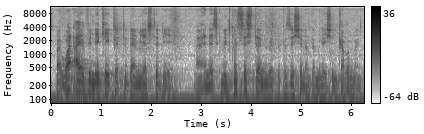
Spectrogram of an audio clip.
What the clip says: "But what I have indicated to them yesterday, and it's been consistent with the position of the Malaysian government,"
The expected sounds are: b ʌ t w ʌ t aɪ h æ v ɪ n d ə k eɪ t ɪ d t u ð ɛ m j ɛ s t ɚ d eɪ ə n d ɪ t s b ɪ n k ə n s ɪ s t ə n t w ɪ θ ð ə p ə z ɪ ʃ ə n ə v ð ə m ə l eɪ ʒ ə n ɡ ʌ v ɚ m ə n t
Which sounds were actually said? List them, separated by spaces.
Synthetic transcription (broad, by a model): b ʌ t w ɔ t aɪ h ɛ v ɪ n d ə k eɪ t ɪ d t u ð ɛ m j ɛ s t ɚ d eɪ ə n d ɪ t s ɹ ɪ l k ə n s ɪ s t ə n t w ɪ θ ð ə p ə z ɪ ʃ ə n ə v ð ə m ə l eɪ ʃ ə n ɡ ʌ v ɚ m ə n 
